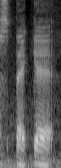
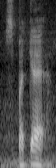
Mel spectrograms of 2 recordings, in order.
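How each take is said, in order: First: The first syllable has a full 'e' vowel. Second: The first syllable has a weak 'uh' vowel. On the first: The speaker calls it wrong. "You change the vowel sound to the same as the second syllable, the e sound. No, it's not spaghetti" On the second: The speaker calls it right. "it's sp, spaghetti"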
